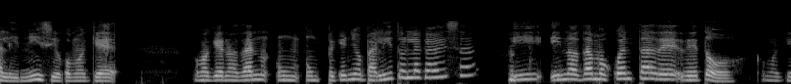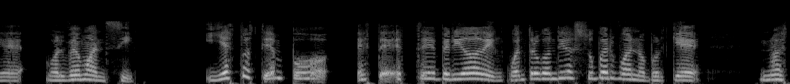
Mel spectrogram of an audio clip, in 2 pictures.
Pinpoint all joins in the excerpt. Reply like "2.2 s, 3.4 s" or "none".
none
